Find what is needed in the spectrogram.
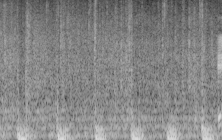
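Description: Members of parliament thumping their wooden desks in applause, a steady rhythmic beat of low thumps about two to three a second.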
